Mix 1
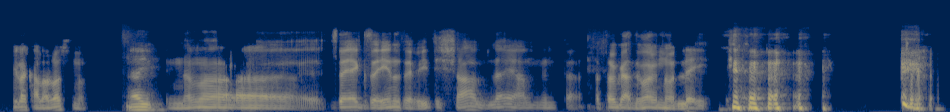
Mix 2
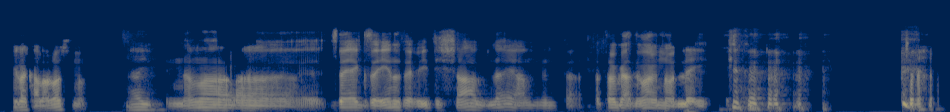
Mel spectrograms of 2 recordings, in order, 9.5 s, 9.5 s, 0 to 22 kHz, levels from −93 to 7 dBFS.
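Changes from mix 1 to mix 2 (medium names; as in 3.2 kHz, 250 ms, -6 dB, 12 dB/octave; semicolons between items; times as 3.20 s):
second voice -9.5 dB; master: add static phaser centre 560 Hz, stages 6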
